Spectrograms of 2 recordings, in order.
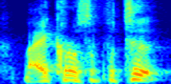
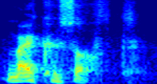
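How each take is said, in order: First: It is read with Korean-English pronunciation. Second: It is read with near-English pronunciation. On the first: The speaker calls it wrong. "콩글리시 하시면 안 되고" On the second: The speaker calls it right. "영어에 가깝게"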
